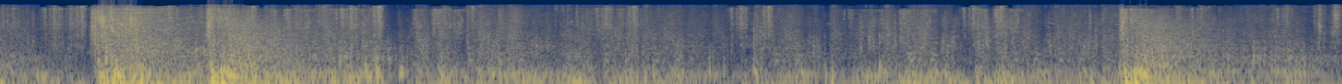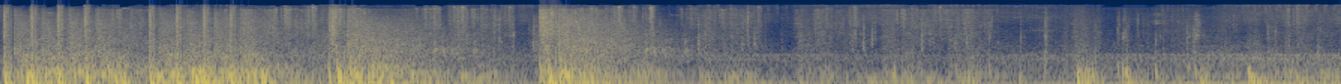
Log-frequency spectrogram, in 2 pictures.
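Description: Game building pieces snap into place with quick clicks.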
